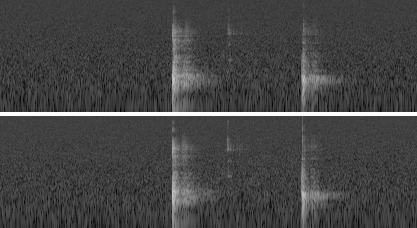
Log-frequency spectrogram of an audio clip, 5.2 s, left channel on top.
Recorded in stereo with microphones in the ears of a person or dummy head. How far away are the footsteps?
About 2 m.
